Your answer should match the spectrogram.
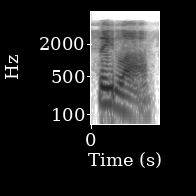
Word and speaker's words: sela: And the rock in the Hebrew there this time is spelled S-E-L-A, Selah, which means a high, smooth, elevated rock, which is a type of Jesus in his resurrection.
